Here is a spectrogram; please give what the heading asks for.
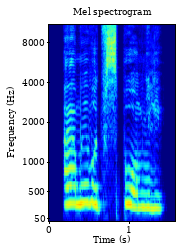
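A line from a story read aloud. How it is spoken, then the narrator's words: Sobbed. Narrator (Russian): всхлипнул Триша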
